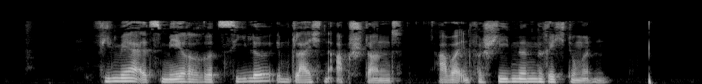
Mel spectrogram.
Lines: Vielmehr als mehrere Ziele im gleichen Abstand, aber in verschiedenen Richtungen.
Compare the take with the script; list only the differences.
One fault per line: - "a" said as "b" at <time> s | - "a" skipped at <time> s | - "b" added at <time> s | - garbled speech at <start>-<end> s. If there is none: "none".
none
